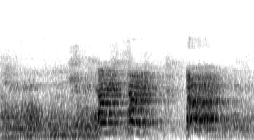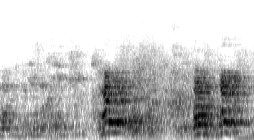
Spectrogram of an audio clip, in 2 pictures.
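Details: Huskies left home alone at an old home while their owners ran errands, one only a year old; loud, wavering, harmonic whine-howls come in short bursts about every second, rising and falling in pitch, with quieter muttering sounds between them.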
